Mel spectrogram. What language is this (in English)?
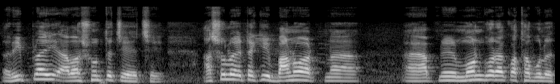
Bangla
